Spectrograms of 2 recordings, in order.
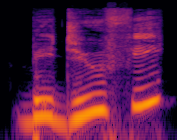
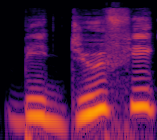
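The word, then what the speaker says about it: Pituffik: I claim, you know, I'm behalf Scandinavian, but it's the P is pronounced as a B.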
